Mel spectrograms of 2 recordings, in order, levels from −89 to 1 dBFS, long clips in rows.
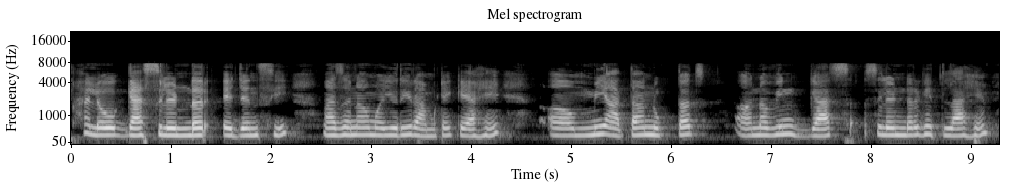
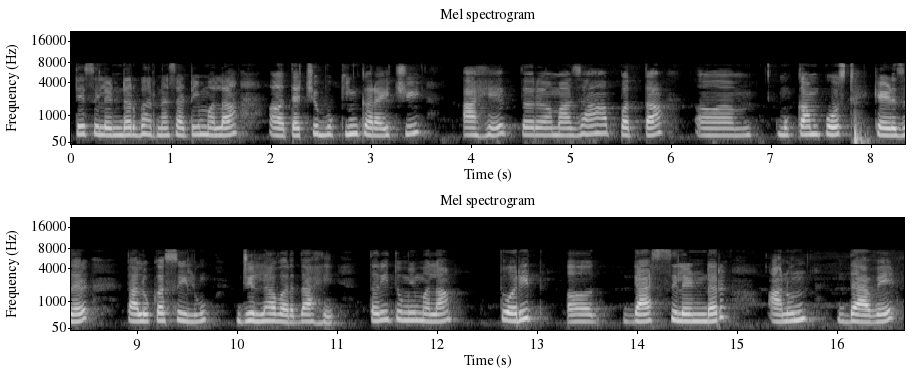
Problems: constant background noise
